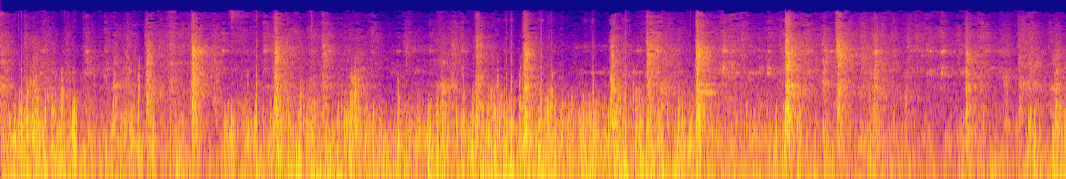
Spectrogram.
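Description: Pakistan Railways passenger train running along the track, heard from an open coach window: a steady rumble with frequent sharp clicks and clatter of the wheels over the rails.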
